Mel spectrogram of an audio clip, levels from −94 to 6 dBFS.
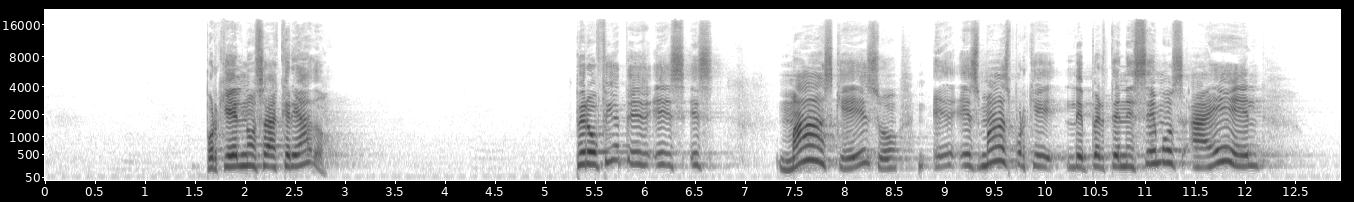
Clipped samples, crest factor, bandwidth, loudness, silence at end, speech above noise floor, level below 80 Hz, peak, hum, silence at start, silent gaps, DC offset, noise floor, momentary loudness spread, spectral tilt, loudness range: under 0.1%; 22 dB; 17.5 kHz; -26 LUFS; 0.75 s; 49 dB; -78 dBFS; -8 dBFS; none; 1.6 s; none; under 0.1%; -76 dBFS; 14 LU; -2.5 dB/octave; 4 LU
